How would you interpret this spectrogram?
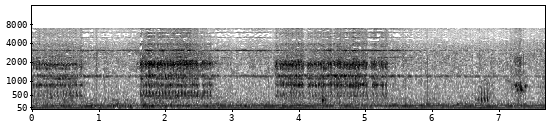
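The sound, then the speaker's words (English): An old-fashioned telephone bell at the Jot'em Down store in Pine Ridge rings three times in long, evenly spaced bursts, with a hum and faint hiss underneath and no talking. “The telephone is just ringing.”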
